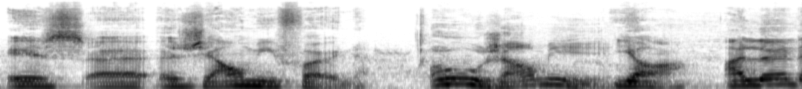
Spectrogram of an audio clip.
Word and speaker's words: Xiaomi: Oh, Xiaomi.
